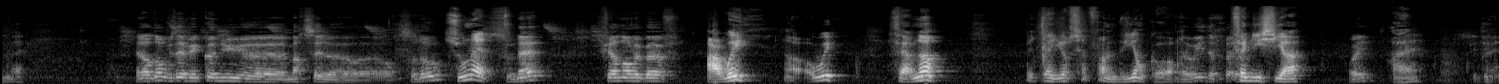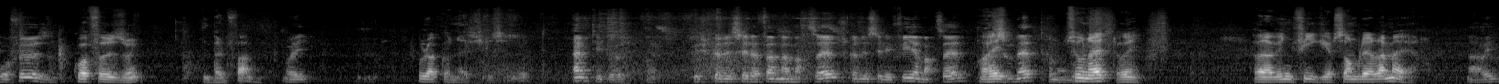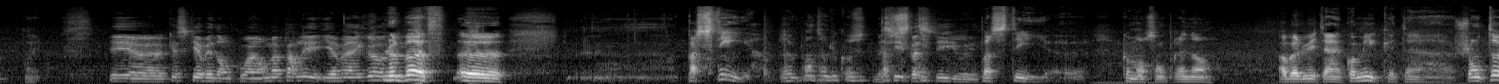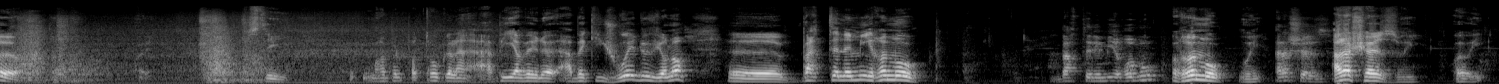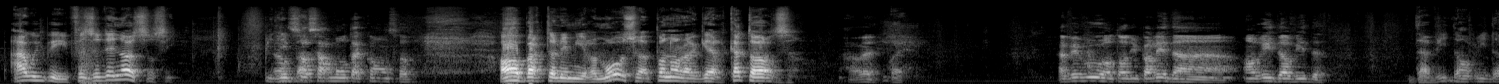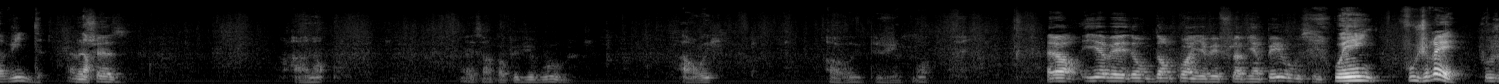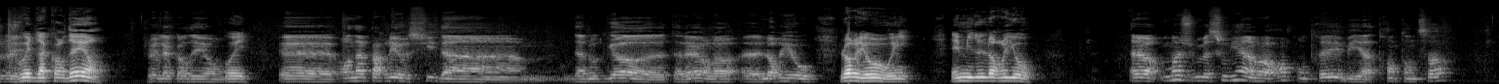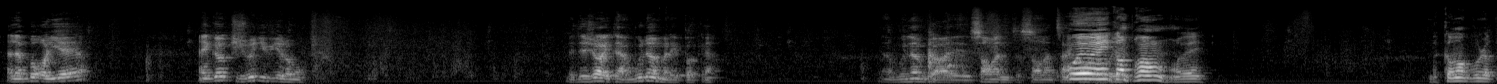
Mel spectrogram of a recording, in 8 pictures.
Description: Enquête Compagnons d'EthnoDoc - Arexcpo en Vendée
Catégorie Témoignage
